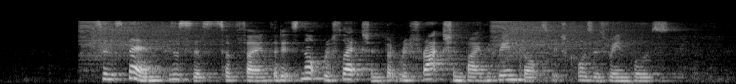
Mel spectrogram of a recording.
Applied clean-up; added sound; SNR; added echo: none; Hi-hat; 17 dB; reverberation time 0.7 s.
